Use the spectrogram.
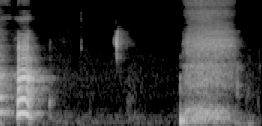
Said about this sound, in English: Can you stop sneezing, please? I don't know if I can.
